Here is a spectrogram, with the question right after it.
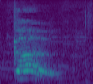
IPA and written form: gəʊ (go)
